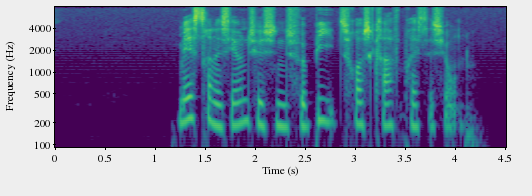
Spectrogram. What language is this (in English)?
Danish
